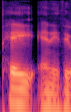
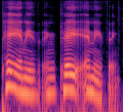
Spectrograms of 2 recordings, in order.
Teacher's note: Think of the yi sound at the end of pay connected to the start of anything.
